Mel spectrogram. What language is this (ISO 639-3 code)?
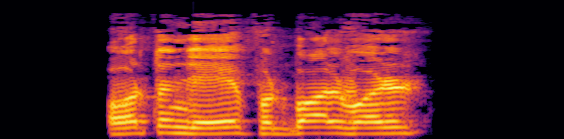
snd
